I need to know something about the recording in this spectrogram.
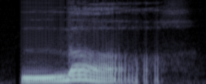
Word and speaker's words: mort: Dangereux mort. Final pronounced o r.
